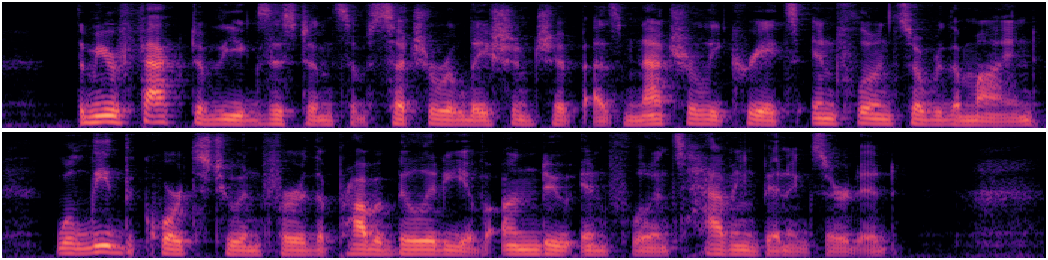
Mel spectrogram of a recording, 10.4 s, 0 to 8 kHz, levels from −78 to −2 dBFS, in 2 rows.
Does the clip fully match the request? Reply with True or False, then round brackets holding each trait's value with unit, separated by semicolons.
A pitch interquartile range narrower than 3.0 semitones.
True (2.5 semitones)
